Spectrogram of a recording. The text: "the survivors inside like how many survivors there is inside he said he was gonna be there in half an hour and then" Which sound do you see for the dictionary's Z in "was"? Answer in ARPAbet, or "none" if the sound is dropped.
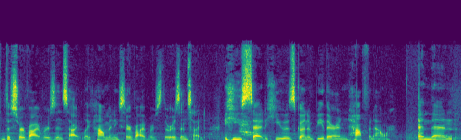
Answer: Z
